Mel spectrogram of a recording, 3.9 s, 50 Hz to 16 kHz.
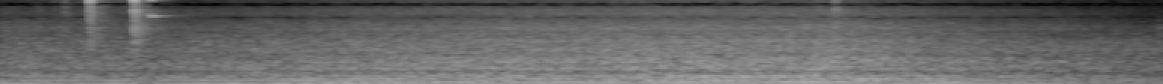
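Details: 1971 Kel-Aire model 7000 20-inch three-speed box fan, unserviced and sitting in its box for a while, switched off: low steady hum and soft rumble fading as blades coast down; normal spin-down.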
